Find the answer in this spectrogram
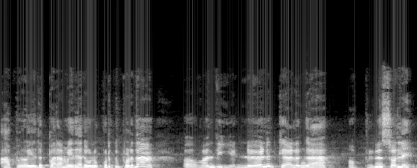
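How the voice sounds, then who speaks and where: A lovestruck young man with a past as a rowdy, played by a woman. He talks quickly and coaxes, teasing playfully. The voice sits at an ordinary pitch and keeps a soft, persuasive tone throughout this audio drama. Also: highs cut off, natural voice. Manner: fast, playful, coaxing. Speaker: bank manager. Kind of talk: Tamil audio drama acting.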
